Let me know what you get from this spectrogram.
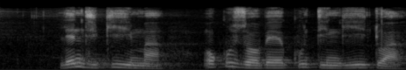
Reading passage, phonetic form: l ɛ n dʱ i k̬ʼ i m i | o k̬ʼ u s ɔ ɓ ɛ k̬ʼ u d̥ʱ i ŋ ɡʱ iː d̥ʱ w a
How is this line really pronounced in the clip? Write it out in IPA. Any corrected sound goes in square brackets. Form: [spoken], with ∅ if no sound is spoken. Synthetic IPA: l [e] n dʱ i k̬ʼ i m [a] | o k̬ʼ u [z] ɔ ɓ ɛ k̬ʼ u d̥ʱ i ŋ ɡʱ iː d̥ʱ w a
